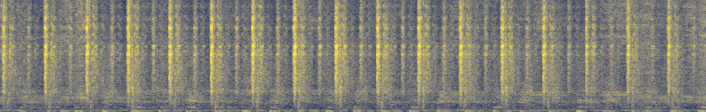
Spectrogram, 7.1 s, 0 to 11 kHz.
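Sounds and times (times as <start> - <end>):
giant fan running: 0.0 - 7.0.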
